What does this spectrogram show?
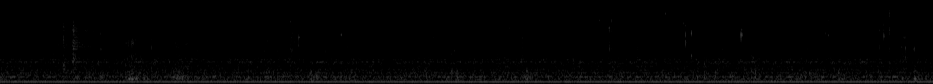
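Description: Faint chewing of a crisp melon-flavoured biscuit: scattered small crunches and mouth clicks over a low steady hum.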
